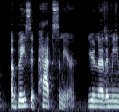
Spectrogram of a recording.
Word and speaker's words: pap smear: I was saying plat smear earlier and it's pap smear.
